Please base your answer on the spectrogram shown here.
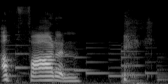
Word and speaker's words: abfahren: Oh no, I'm talking about abfahren. This is my pronunciation just being wrong. Abfahren. Abfahren. Like to drive, fahren, abfahren.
